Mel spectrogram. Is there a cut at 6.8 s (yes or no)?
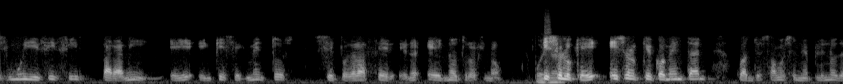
no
